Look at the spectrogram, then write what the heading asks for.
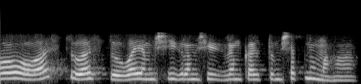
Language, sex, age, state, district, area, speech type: Sanskrit, female, 30-45, Karnataka, Udupi, urban, conversation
